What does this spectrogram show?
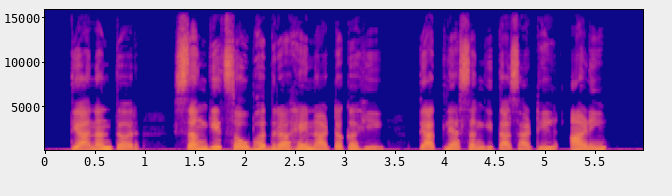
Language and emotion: Marathi, neutral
